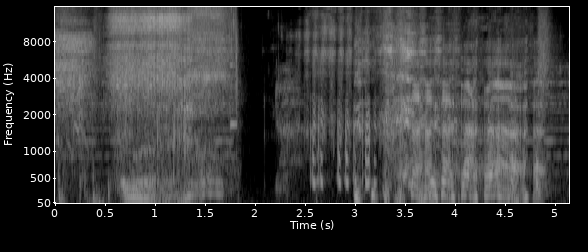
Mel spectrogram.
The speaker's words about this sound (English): Yeah, sniffing.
